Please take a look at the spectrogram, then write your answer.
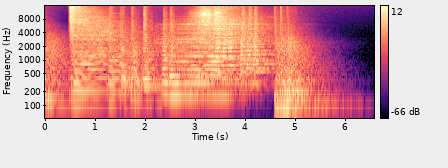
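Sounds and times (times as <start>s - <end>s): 
victory outro music: 0.5s - 5.9s.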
